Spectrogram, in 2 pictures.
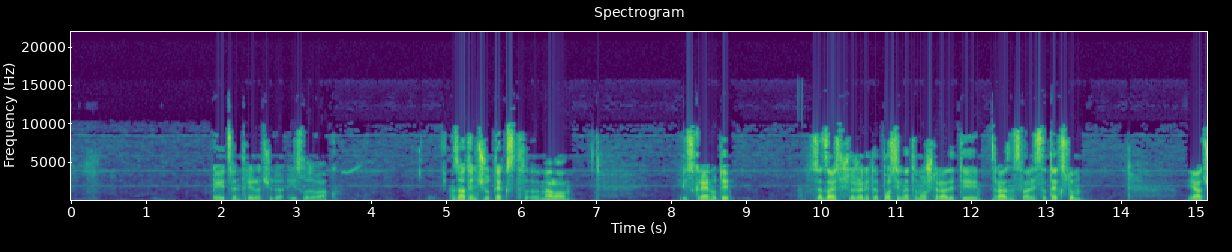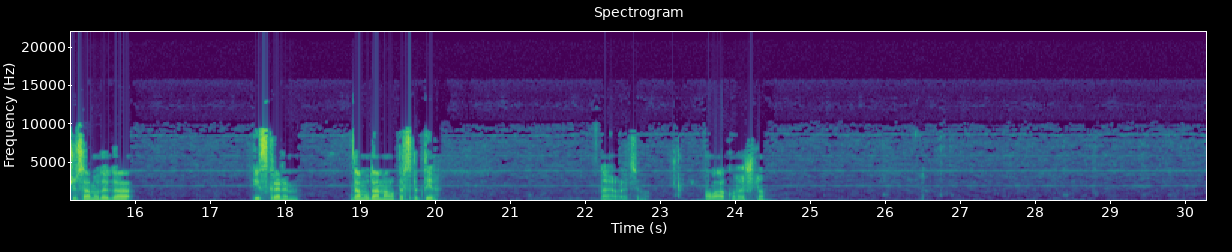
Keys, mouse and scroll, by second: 2.0 click, 3.7 click, 9.6 click, 18.9 click, 21.3-26.7 drag, 27.1-29.1 drag.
